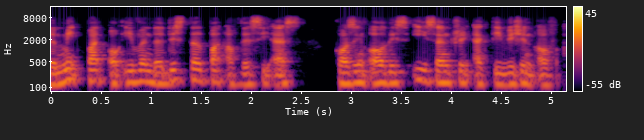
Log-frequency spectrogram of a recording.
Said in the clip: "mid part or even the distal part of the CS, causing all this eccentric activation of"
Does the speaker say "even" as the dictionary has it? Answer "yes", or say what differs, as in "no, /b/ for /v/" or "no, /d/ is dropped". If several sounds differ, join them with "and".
yes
